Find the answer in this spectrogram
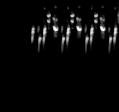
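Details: European goldfinch male singing to stimulate a female to mate: rapid twittering run of short, bright notes, alternating slurred chirps and higher tinkling elements, about a dozen in under one and a half seconds, no other sounds.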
